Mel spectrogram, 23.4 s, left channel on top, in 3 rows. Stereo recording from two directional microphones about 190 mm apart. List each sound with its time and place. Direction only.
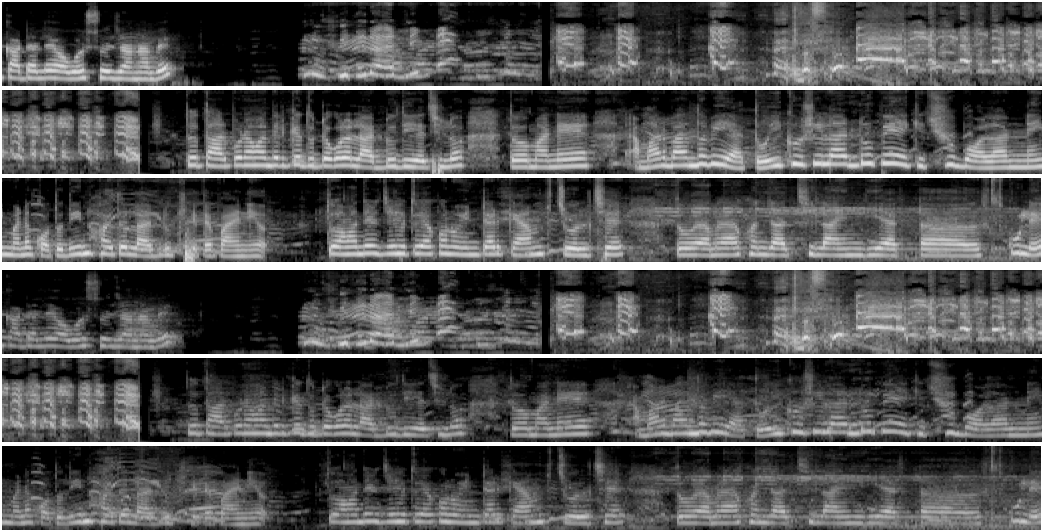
0.0 s speech: 50° left (ahead or behind)
2.6 s a woman's voice: 15° left (ahead or behind)
4.1 s chicken: centre (ahead or behind)
5.3 s snicker: centre (ahead or behind)
9.1 s speech: 45° left (ahead or behind)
